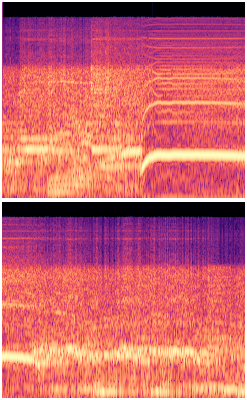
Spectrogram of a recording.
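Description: Rock band playing loud in a large hall. About two seconds in, a long high note slides up and is held for about a second and a half over the band.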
